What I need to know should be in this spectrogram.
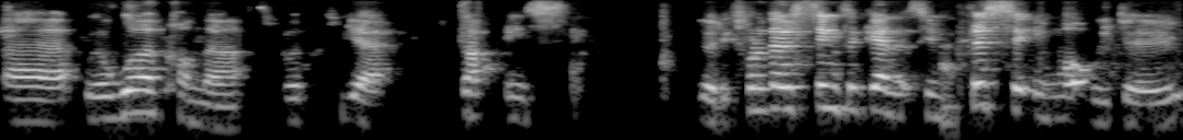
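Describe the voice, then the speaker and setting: A woman's medium-pitched voice, dark and mellow in tone, with lively intonation. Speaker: teacher trainer. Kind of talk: live online q&a session. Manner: fast.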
